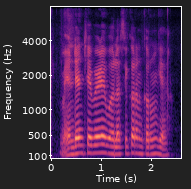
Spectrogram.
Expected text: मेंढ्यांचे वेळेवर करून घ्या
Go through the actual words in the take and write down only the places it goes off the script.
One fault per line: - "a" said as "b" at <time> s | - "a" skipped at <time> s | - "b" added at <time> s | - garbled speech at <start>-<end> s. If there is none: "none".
- "लसीकरण" added at 1.3 s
